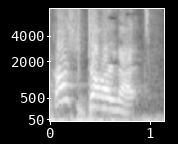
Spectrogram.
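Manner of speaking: loud, high mock-furious cry; shouting in hammed-up anger; mad outburst. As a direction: blow up in campy outrage. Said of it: "And I'm mad".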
